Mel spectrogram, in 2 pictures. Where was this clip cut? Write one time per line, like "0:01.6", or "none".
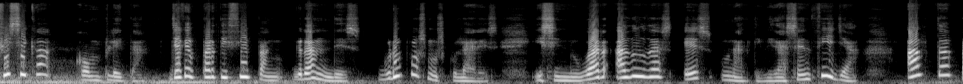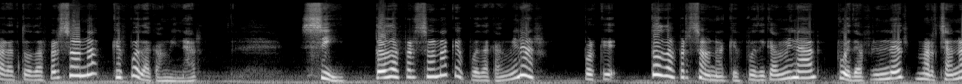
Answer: none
